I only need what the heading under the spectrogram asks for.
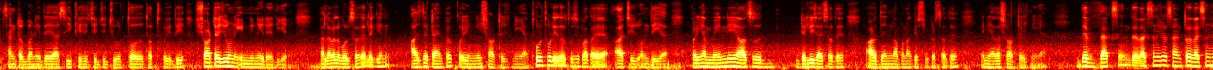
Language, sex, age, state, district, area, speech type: Dogri, male, 30-45, Jammu and Kashmir, Udhampur, urban, spontaneous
